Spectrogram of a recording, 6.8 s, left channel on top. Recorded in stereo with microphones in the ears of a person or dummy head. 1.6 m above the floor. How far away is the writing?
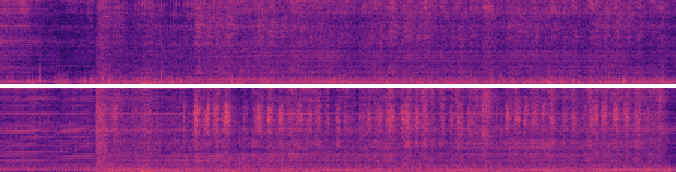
About 1.7 m.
